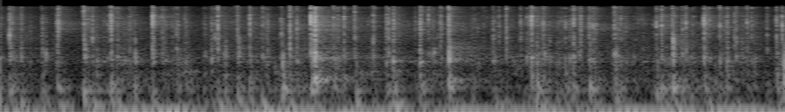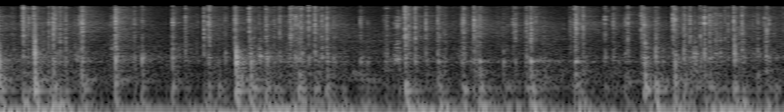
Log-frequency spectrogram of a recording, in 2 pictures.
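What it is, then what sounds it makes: Plastic computer keyboard being typed on. Fingertips with painted nails type rapidly across the low-profile keys of a full-size white and silver plastic Logitech keyboard resting on a marble desk. A dense stream of quick, light plastic clicks and taps is heard, with brief brighter key strikes over a steady low hum.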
